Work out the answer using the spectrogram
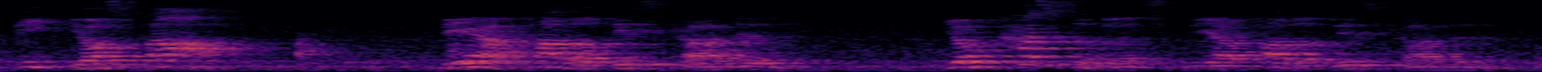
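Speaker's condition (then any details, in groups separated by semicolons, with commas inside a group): No condition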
